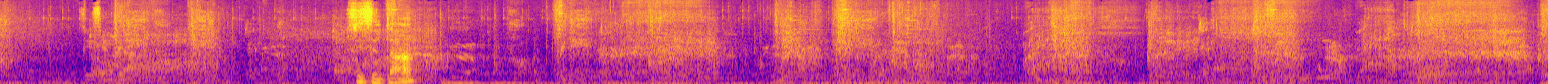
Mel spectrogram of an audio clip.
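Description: Blows and clashes of a close fight ring out again and again.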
